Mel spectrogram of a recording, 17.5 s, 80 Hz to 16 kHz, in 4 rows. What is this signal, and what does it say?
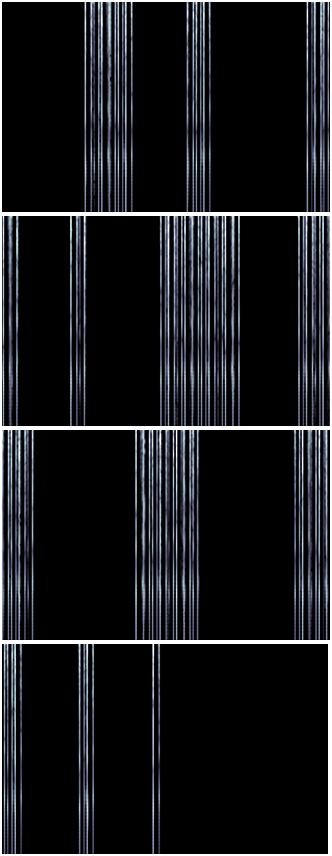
Pulse dialling, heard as clicks on a phone line, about 9 pulses a second. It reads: 6 3 5 2 0 8 8 7 2 1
